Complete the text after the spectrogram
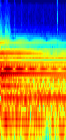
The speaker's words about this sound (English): the historic bells of Albany City Hall.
